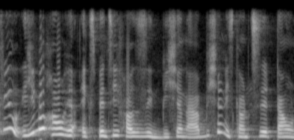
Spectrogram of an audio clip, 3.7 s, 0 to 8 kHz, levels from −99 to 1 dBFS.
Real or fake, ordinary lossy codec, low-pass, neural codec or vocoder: real; none; 7.2 kHz; none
